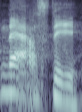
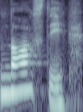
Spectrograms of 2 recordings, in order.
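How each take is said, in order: First: The word is said in an American accent. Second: The word is said in a South African accent. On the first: The speaker calls it right. "my favorite word in an American accent is the word nasty" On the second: The speaker calls it wrong. "if we say it in South Africa, it's, it's nasty. It doesn't even sound nasty"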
